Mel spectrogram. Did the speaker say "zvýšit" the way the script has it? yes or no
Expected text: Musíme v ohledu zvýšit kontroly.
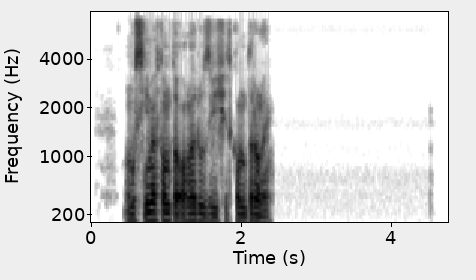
yes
